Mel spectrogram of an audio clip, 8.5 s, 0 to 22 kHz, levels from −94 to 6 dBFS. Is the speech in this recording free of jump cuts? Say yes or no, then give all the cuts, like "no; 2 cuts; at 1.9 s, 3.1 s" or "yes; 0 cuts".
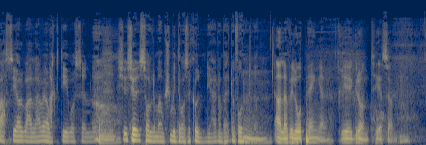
no; 5 cuts; at 1.0 s, 1.6 s, 3.3 s, 4.7 s, 6.1 s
